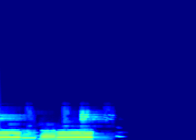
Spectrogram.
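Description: An electronic keyboard plays a quick run of bright notes, then falls silent.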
